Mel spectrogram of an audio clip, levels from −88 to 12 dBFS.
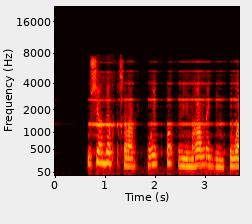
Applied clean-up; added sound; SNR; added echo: neural mask model RNNoise.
